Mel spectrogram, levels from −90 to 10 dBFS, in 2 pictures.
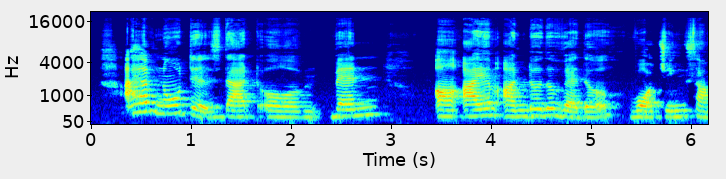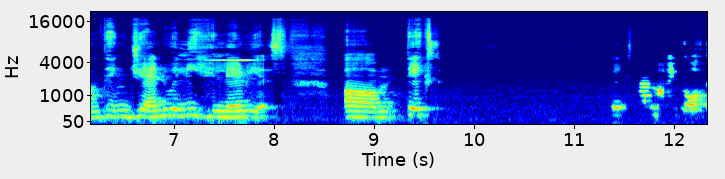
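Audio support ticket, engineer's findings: Rising 4.4 kHz whistle swelling into a squeal, 7.29–7.85 s, just after "watching something genuinely". Builds over about a third of a second to a few dB above the speech. Loudspeaker feedback squeal: mic hearing its own speaker, loop gain above one at that frequency.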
